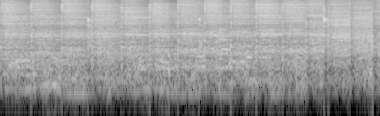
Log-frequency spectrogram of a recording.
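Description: A hammer strikes repeatedly in a steady, fairly loud rhythm, the blows close and continuous with no speech over them.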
